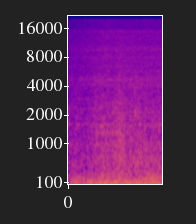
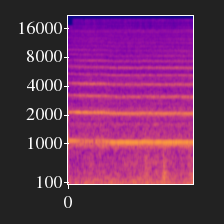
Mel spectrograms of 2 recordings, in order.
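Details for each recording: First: House plumbing with kitchen faucet running, after adjusting the pressure control (reducing) valve and cycling the master shut-off: soft steady rush of water with no whistle or squeal; squeal fixed, lock nut retightened. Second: House plumbing squeals whenever water runs: a steady high-pitched squeal near 1 kHz with faint clicks and knocks, blamed on the pressure reducing valve. Slight adjustment plus shutting the master valve off and on eased it.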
